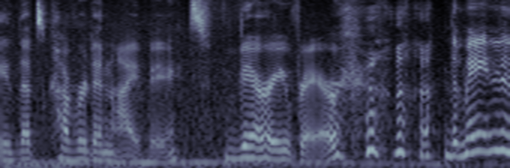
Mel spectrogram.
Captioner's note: laughs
